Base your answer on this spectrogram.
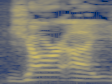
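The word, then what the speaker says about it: Yariel: I do think Jari, it's the Y is pronounced like a J. It's like Jariel Gonzalez.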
